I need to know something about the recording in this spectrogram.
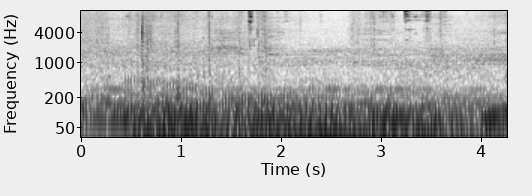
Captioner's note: air quavering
